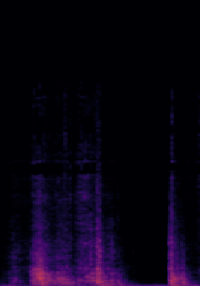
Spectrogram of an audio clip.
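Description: Wooden scraper dragged across a canvas through wet paint, a rough scraping rub lasting about a second as the paint is pushed to the edge. A sharp knock follows near the end.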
